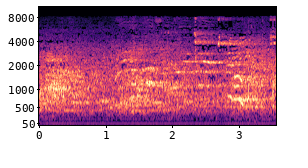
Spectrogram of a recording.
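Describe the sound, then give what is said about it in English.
A basketball is dribbled repeatedly at midcourt on a hardwood court during a game between Lehman and Covington, its bounces partly buried in a steady wash of arena crowd noise and murmured voices. “Here is Gilardi running the show at midcourt. He's on the bounce.”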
